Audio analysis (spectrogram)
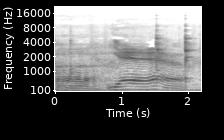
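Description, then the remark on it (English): Bar background noise: a steady murmur of voices with a few sharp, bright clinks of dishes and glassware scattered through it, the loudest clink near the end. “There's some bar noises.”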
